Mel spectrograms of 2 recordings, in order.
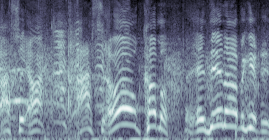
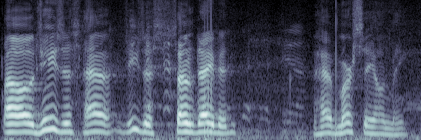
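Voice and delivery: soft, low, half-hearted plea; mock the meek church prayer; timid polite prayer; 3 semitones lower, 4 dB quieter than usual. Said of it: "what we would do in the church today is we say".

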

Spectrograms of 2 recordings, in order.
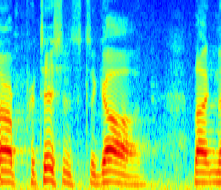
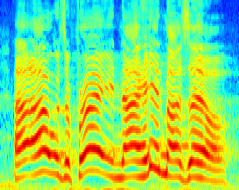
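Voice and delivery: higher, stammered start, acting scared; mock fearful confession; 7 semitones higher than usual. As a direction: imitate Adam's frightened excuse. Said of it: "This is not the language of God".

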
